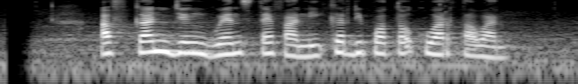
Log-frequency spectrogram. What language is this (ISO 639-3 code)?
sun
